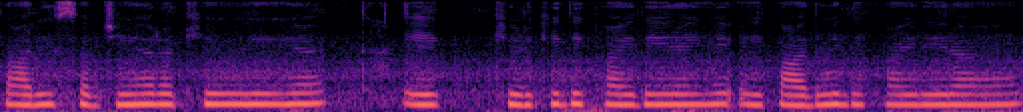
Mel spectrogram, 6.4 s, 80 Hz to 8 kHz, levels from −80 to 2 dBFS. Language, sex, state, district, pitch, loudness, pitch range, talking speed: Hindi, female, Bihar, Gopalganj, 225 Hz, -29 LUFS, 225-235 Hz, 195 wpm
